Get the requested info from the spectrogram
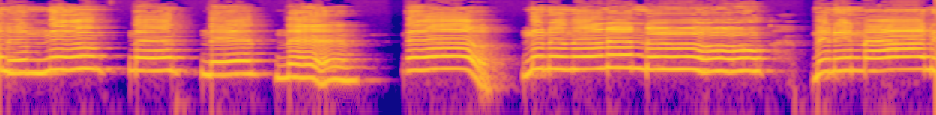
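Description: A man singing wordless syllables a cappella in a high voice, a string of short held notes with vibrato, broken by brief pauses, illustrating the vibrato-heavy melodic vocal style he has just described.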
